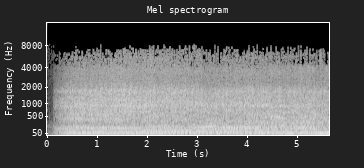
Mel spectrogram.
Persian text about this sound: سرک عمومی داخل دره سالنگ مثل همیشه شاهد تردد کاروان‌های موترهای مسافربری و باربری است که ازدحام آن چشمگیر به نظر می‌رسد.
